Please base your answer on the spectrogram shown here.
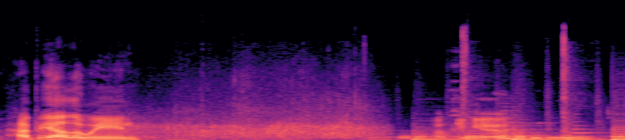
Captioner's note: applause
